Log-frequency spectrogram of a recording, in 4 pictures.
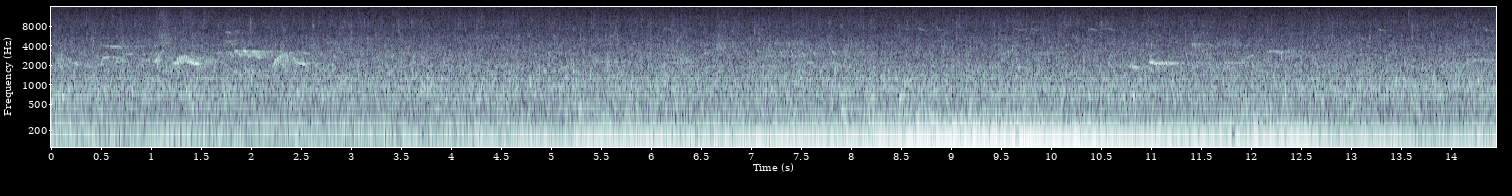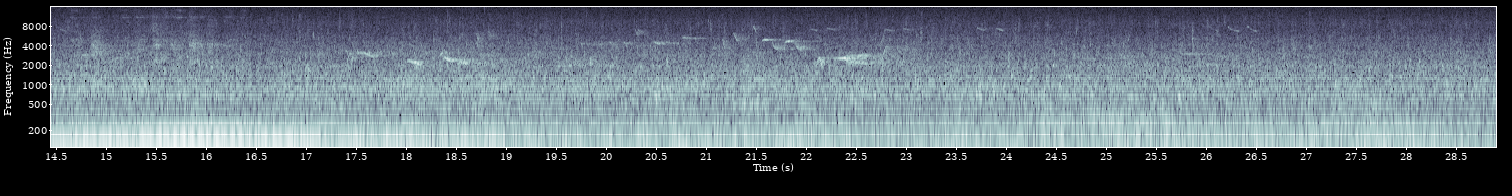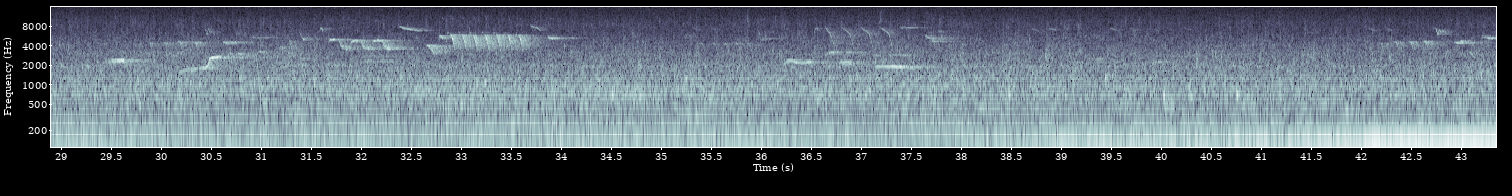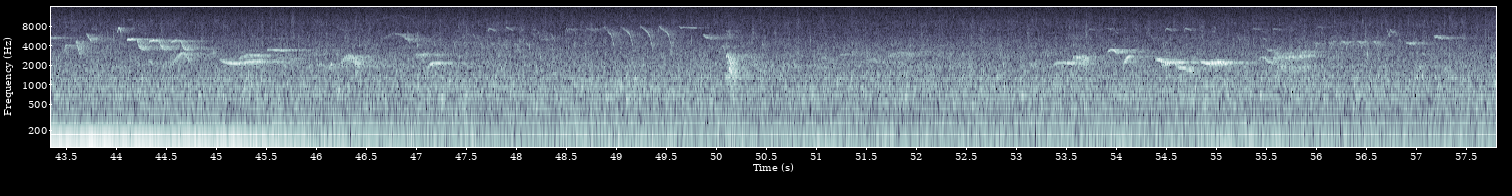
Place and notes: {"title": "Playground - Isolated Kids", "date": "2020-04-02 17:36:00", "description": "Recorded in the local playground, at a time when it would be normally full of kids playing after school. The little park where the playground is also a popular cut-through, which makes this little park and play area normally full of people talking, playing and walking.", "latitude": "53.96", "longitude": "-2.01", "altitude": "113", "timezone": "Europe/London"}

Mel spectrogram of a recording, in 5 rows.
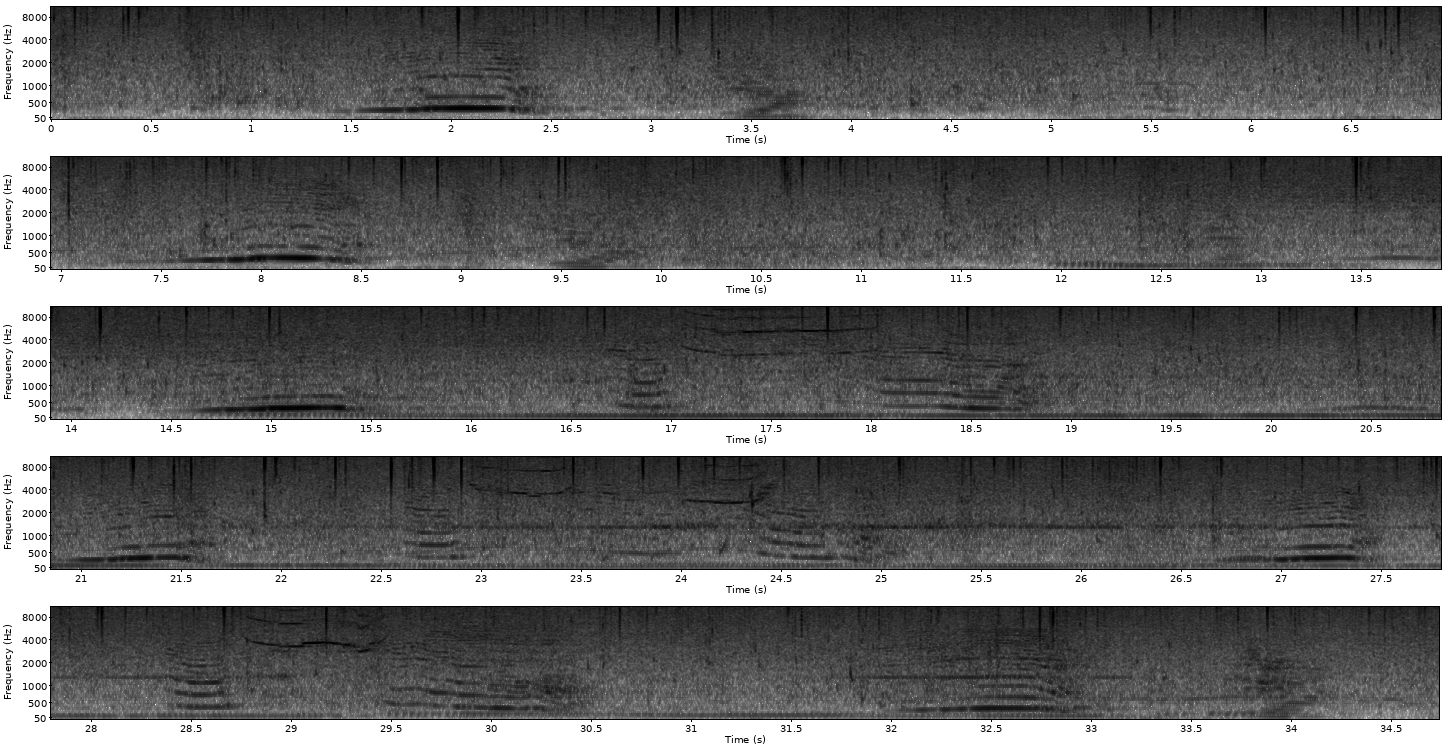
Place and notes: {"title": "whales sound hydrophone, saint gilles de la reunion", "date": "2010-08-29 20:05:00", "description": "au large de saint gilles de la Réunion baleine à bosse", "latitude": "-21.05", "longitude": "55.21", "timezone": "Indian/Reunion"}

